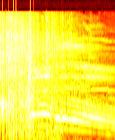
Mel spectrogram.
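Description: Chicco Monkey Strike toy bowling set: the hollow plastic monkey cups and their cup bases topple and clatter onto a tile floor as a plastic ball knocks the stack over, a rapid run of clacks over about the first second.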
